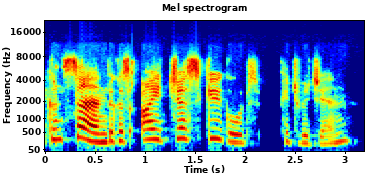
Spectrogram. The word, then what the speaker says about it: Pigwidgeon: I'm a bit concerned because I just Googled Pidgewigeon. Is that how you say it? Pigwidgeon, Um, yeah.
